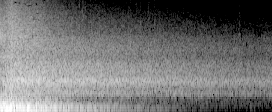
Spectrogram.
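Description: Outro sound effect: a deep boom under a rushing hiss, loudest at the start and fading away slowly over about three seconds.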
